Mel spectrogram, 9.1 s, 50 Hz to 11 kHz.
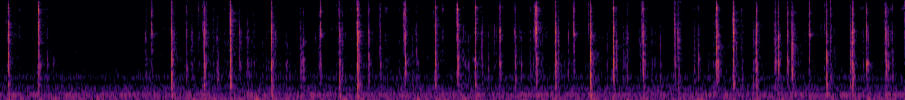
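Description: Fingertips type on a full-size white plastic computer keyboard resting on a wooden desk. About 38 short, bright key clicks land in an uneven rhythm over a low, steady hum, each one dying away almost instantly.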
